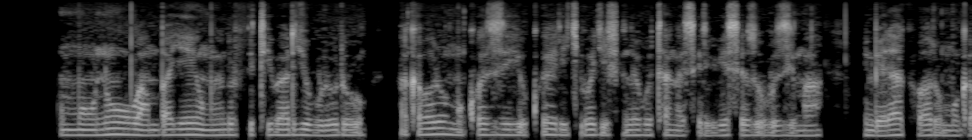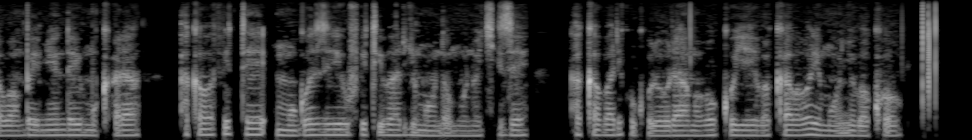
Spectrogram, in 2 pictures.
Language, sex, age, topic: Kinyarwanda, male, 18-24, health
